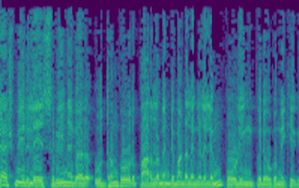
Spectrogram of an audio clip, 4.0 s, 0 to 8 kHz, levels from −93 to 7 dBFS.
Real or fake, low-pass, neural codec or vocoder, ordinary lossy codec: real; none; none; none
